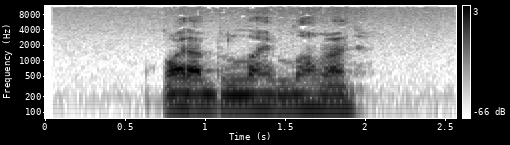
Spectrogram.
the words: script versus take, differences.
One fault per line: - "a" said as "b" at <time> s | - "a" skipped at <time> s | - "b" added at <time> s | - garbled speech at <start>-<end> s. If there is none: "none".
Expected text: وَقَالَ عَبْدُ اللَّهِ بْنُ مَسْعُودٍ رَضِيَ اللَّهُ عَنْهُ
- "بْنُ مَسْعُودٍ رَضِيَ" skipped at 1.4 s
